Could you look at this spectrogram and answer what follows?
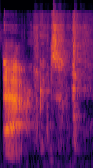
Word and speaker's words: Akt: Act pronounced act. Akt pronounced act was founded when we met performing eight shows a week in London's west end the land.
